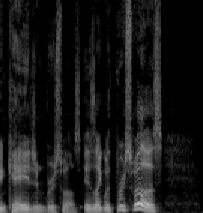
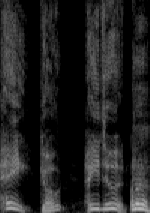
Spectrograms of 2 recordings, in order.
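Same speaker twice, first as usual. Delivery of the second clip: put-on tough-guy voice, higher-pitched; 8 semitones higher than usual. Retelling a sketch where he talks to animals: imitating Andy Samberg's Mark Wahlberg. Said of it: "he's like".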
